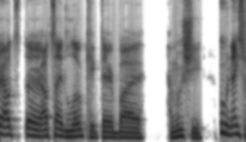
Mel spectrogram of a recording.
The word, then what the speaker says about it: Hammouche: Hammouche, that's how you pronounce it.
